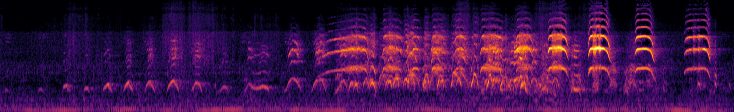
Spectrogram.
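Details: Several chimpanzees, seen from a sailboat on the River Gambia, scream in a chorus of arched hoots that climb steadily higher and louder over a low engine hum.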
